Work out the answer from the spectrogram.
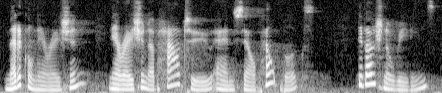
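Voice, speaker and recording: A woman's voice: sits low, highs cut off. A woman voice-over artist reading scripted narration as an audiobook and demo narrator.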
